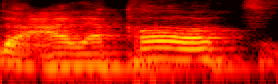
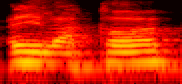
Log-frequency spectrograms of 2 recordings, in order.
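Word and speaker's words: علاقات: So the word alaqat, which means relationships or relations, was by some people pronounced ilaqat and some people ulaqat.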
